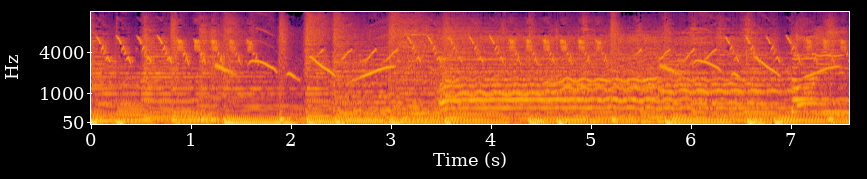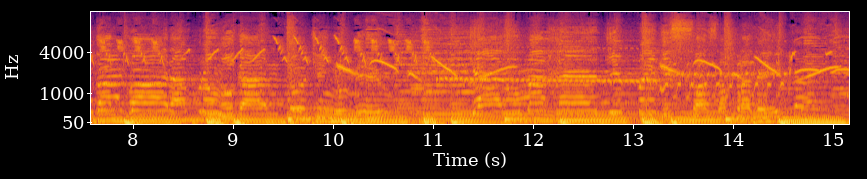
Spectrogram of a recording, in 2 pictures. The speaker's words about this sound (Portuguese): Em minha volta, sinfonia de pardais, cantando para a majestade sabia, a majestade sabia.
